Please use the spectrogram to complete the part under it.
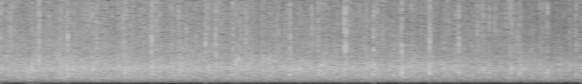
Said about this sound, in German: Ja, Applaus bitte.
